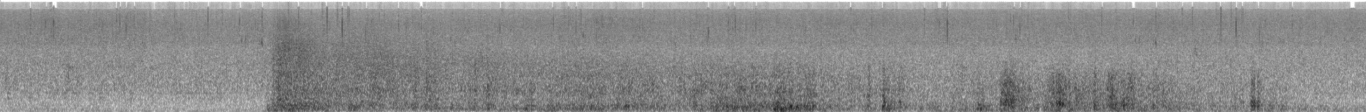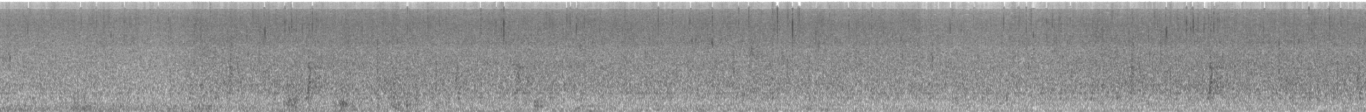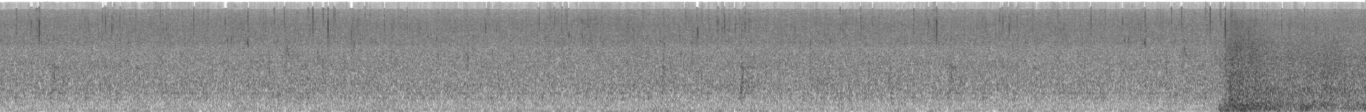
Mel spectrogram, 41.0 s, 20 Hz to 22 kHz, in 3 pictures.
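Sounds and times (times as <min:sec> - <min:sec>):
rain hissing: 0:00.1 - 0:23.0, 0:39.0 - 0:40.9
thunder rumbling: 0:02.7 - 0:22.8, 0:39.5 - 0:40.9.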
